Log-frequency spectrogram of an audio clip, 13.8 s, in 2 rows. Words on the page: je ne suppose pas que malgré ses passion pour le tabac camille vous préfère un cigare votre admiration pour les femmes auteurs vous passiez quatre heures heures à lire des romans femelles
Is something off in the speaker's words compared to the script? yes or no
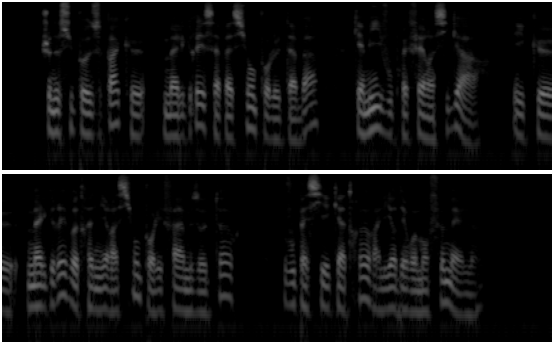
yes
